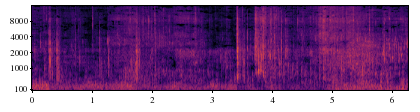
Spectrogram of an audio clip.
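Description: Wind rumbling on the microphone and water sloshing, with scattered sharp clicks, one standing out about three and a half seconds in.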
